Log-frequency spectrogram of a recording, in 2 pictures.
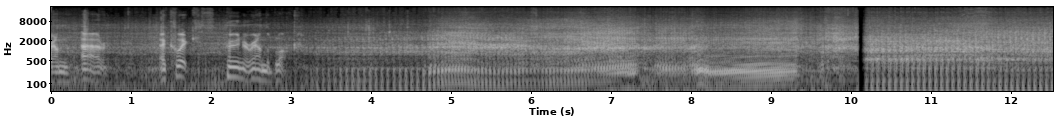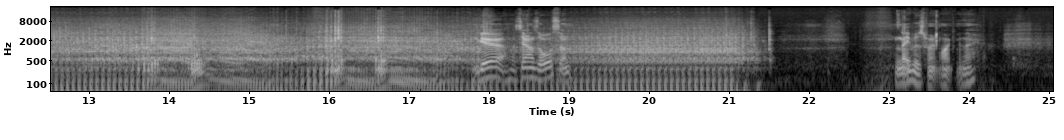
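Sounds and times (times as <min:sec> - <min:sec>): single-cylinder motorcycle engine revving: 0:03.2 - 0:21.6.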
